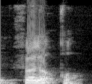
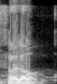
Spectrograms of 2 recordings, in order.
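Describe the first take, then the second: First: The final q is released with a slight echo. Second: The final q stops flat without an echo. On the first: The speaker calls it right. "The qaf needs to echo a little bit" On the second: The speaker calls it wrong. "Instead of falaq"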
